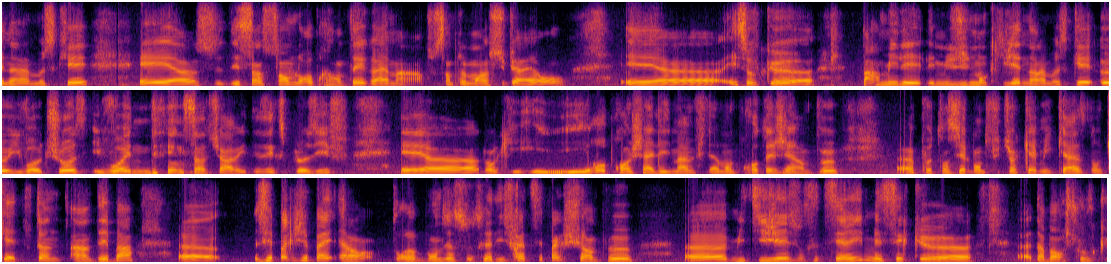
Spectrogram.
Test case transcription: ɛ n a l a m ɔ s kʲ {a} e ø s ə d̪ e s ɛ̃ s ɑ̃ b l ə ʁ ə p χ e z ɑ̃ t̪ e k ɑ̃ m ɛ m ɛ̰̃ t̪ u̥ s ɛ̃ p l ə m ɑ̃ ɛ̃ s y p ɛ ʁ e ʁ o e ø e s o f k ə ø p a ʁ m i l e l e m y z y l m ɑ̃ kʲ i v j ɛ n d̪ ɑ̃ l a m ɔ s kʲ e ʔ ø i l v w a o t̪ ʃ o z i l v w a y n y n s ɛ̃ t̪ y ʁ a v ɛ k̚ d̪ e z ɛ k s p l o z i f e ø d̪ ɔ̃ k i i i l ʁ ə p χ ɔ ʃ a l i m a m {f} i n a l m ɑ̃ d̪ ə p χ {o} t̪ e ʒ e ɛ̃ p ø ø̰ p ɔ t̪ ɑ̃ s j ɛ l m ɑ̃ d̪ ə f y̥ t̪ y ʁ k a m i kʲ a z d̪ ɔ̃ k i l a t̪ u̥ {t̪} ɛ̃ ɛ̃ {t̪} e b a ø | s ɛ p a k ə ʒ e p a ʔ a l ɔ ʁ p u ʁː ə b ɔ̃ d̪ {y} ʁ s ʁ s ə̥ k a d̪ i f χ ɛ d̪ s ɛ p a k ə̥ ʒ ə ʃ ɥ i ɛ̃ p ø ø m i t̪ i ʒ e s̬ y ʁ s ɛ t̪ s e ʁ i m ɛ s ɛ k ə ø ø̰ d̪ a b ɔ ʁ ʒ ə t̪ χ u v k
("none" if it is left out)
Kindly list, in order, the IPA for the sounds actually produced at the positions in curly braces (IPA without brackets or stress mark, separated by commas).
e, f, ɔ, t̪, d̪, i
